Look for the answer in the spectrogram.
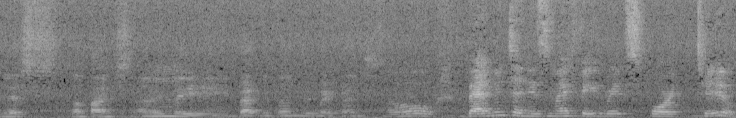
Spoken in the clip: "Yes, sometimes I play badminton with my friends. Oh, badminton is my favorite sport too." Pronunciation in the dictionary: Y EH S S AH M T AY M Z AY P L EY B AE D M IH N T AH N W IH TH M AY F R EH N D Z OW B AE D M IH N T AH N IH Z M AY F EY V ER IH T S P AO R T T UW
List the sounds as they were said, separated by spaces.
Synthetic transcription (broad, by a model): Y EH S S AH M T AY M S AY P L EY B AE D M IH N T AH N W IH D M AY F R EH N D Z OW B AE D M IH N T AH N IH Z M AY F EY V ER IH T S P AO R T T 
